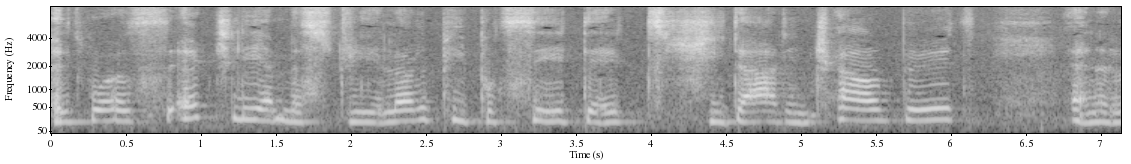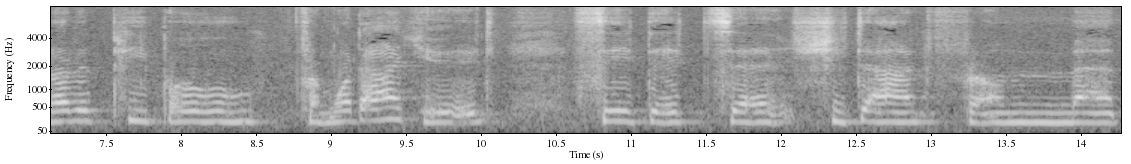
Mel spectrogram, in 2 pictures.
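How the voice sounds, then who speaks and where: Here a woman speaks at a very slow pace and a medium pitch, in a monotone, flat intonation with very even loudness. There is audible room echo and noticeable background noise. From South Africa, Germiston near Johannesburg. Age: 80s+. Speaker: family history interviewee. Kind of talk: oral history interview.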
